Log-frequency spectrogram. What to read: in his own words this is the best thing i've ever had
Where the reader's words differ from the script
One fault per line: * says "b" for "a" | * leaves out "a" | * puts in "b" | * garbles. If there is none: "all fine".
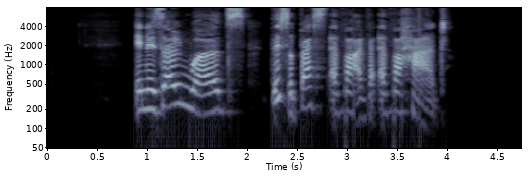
* leaves out "is"
* says "ever" for "thing"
